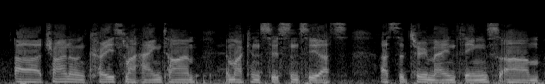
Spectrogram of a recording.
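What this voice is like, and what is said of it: Australian accent. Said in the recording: “I just love his Aussie accent. We got an Australian punter.”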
